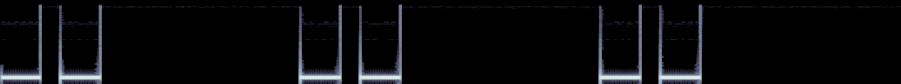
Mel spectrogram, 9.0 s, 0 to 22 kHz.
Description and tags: Example of the British-style telephone ringing tone, namely 400hz and 440hz in a 0.4, 0.2, 0.4, 2.0 sequence, repeated several times.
